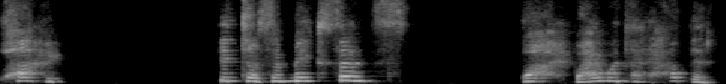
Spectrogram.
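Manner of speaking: hushed, high, near tears; grieving families. Retold or imitated. Voicing families left behind after a suicide, tearful and hushed. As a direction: voice the lost families pleading softly. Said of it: "Sorry, I'm getting really emotional".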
